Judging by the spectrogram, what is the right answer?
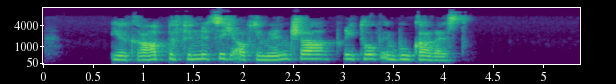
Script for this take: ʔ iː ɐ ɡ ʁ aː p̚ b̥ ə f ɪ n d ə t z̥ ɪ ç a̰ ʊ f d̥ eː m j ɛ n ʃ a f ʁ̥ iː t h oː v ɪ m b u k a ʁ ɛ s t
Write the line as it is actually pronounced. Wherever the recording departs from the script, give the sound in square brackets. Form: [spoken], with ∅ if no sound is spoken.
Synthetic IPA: ʔ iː ɐ ɡ ʁ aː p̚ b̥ ə f ɪ n d ə t z̥ ɪ ç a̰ ʊ f d̥ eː m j ɛ n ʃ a f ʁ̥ iː t h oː [f] ɪ m b u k a ʁ ɛ s t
